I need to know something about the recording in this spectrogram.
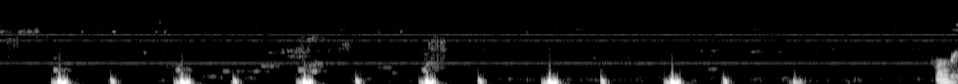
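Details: Normal first and second heart sounds.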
